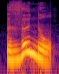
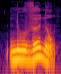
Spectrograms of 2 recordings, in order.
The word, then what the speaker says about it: venons: Nous venons. Okay, so final S not pronounced, and then remember that you pronounce this like a the. Venons. Okay, O-N in your nose, on. Venons. Nous venons.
